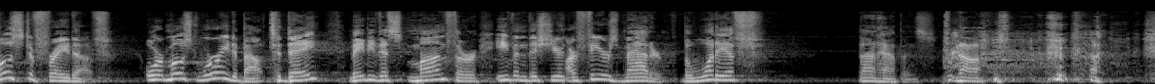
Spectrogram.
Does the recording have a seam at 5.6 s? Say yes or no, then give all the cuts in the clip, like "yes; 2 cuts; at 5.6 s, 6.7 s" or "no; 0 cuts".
yes; 3 cuts; at 5.6 s, 6.8 s, 9.4 s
